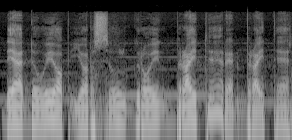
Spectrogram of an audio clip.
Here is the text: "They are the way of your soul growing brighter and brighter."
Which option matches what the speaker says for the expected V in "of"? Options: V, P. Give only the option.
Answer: P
